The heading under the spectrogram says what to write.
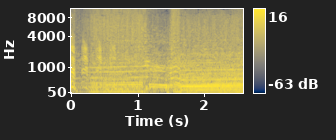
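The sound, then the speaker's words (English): A car's tires screech loudly as it peels away, a sustained, shrill squeal over a revving engine that holds steady for a couple of seconds. “That's you guys leaving tonight.”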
